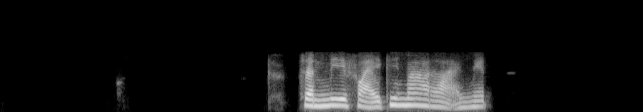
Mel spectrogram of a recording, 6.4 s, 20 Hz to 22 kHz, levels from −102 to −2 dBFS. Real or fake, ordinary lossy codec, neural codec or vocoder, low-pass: fake; Opus, 16 kbps; codec, 16 kHz, 1 kbps, FreqCodec, larger model; 3.6 kHz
